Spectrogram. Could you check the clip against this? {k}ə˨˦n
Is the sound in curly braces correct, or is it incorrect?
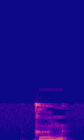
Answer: correct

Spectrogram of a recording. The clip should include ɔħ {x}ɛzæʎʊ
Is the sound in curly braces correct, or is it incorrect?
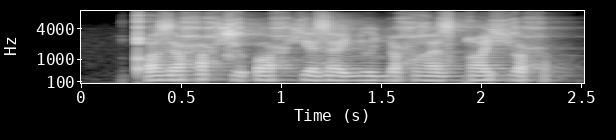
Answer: incorrect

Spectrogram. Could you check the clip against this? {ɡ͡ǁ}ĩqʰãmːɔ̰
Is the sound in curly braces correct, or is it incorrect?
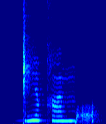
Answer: correct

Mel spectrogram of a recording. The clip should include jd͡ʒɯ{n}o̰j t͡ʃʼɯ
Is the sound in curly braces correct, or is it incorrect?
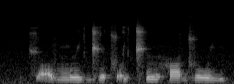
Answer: incorrect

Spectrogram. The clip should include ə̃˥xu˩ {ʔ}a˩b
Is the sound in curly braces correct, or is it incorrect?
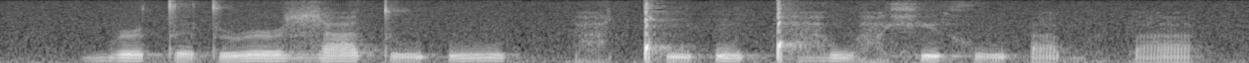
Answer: correct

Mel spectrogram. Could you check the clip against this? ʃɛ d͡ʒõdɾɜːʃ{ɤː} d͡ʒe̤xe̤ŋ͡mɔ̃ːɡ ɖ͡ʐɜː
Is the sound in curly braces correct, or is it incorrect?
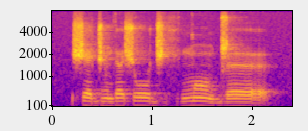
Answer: incorrect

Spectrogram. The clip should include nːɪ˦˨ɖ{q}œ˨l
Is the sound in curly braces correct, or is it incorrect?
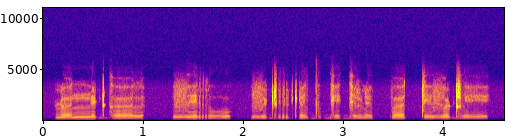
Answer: incorrect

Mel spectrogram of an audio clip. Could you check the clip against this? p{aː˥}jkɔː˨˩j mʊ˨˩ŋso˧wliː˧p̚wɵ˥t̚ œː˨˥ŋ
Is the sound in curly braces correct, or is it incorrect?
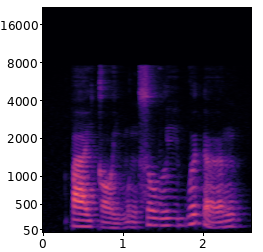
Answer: incorrect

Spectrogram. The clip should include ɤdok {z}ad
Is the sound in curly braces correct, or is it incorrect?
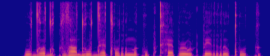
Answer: correct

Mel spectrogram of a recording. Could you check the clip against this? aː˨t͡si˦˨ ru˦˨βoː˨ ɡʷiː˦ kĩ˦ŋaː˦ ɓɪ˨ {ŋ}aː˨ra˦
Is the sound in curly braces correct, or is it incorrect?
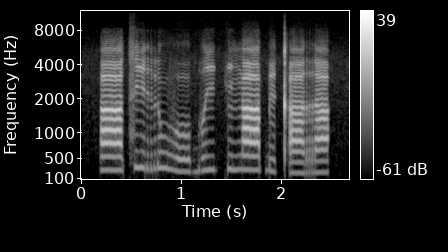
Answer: incorrect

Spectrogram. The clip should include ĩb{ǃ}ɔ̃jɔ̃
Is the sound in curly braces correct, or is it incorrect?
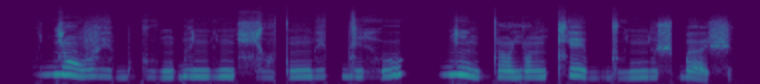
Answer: incorrect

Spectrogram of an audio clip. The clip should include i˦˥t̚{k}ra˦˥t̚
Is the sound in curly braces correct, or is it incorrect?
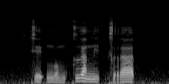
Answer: correct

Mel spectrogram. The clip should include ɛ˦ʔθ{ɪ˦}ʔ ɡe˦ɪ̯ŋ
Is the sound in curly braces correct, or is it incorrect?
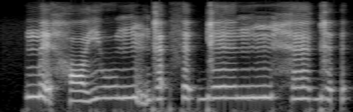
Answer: correct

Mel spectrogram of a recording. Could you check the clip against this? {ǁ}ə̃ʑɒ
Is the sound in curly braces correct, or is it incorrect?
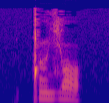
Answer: incorrect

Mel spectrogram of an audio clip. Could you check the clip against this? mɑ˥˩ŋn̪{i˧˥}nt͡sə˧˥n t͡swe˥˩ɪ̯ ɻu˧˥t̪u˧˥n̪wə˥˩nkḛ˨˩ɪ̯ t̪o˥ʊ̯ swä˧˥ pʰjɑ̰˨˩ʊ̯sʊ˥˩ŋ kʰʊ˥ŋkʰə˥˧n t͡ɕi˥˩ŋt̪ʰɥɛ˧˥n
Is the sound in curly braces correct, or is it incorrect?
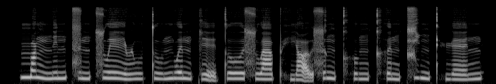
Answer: correct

